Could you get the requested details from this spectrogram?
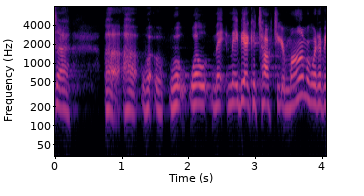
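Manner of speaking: high-pitched, fumbling salesman; flustered salesman. Acted. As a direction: grope for the next question, flustered. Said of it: "there's a salesman on there".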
